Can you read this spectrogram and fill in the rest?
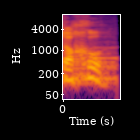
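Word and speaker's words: תֹהוּ: Y cuando habla de caos, la palabra en hebreo es tohu. Diga conmigo tohu. Pero el hebreo es gutural. Se pronuncia con la garganta.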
